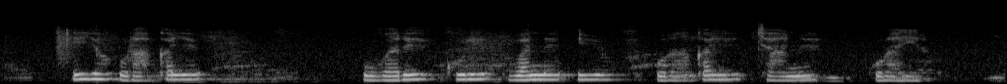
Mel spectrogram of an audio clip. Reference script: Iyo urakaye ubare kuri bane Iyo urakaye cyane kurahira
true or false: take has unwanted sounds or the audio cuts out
false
